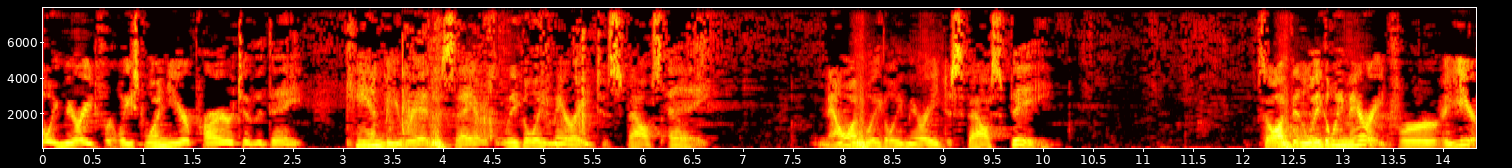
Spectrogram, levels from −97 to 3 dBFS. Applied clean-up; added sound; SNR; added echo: classical method Wiener filter.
